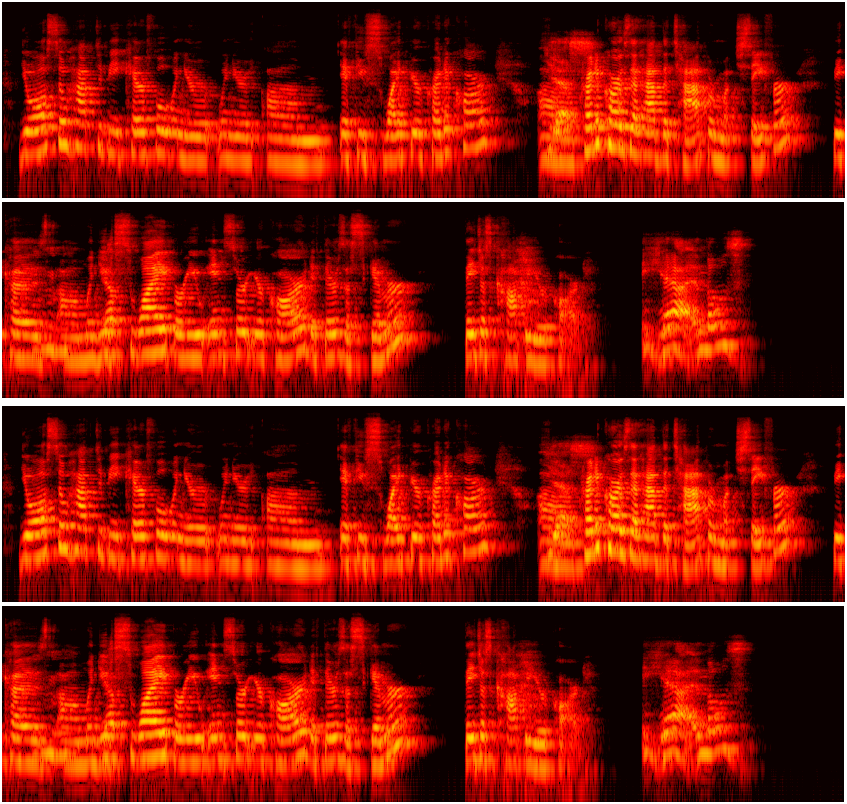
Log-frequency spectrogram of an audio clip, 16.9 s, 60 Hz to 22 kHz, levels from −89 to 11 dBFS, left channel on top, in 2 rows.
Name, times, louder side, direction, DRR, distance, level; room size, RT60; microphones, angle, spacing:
voice 1, 0.2-7.9 8.3-12.5 13.1-14.2, right 1 dB, 10° right, 2 dB, 1.5 m, -29 dB
voice 2, 5.4-5.9 8.7-9.1 9.4-9.6 13.6-13.8 14.8-15.8, left 2 dB, 55° left, 1 dB, 4.2 m, -31 dB
15.0 x 15.0 x 2.6 m, 0.38 s
head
